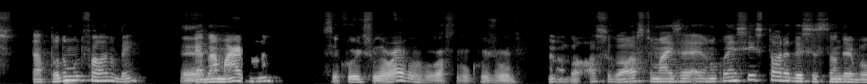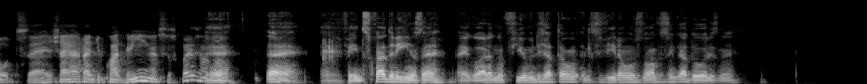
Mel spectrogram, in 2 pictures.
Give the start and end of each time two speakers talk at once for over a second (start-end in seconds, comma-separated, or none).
none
